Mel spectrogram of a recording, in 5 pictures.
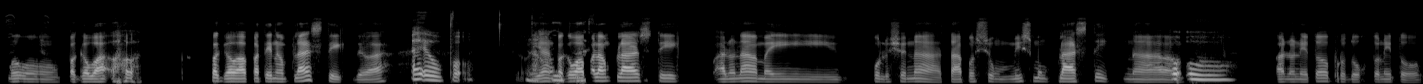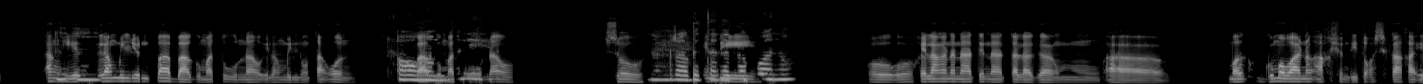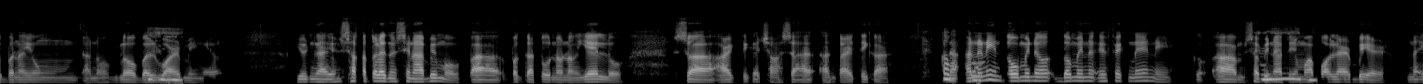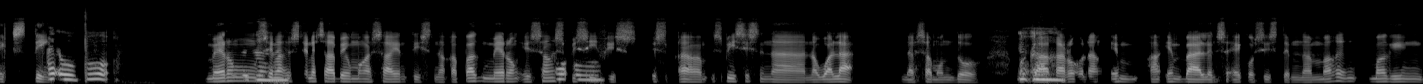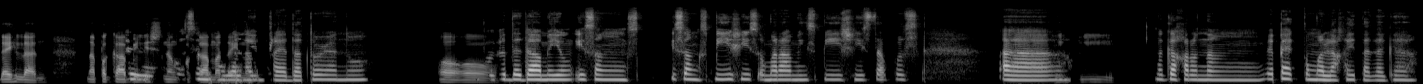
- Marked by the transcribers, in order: laughing while speaking: "oh"; other noise; tapping; in English: "domino effect"; other background noise
- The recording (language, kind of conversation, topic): Filipino, unstructured, Ano ang masasabi mo tungkol sa epekto ng pag-init ng daigdig sa mundo?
